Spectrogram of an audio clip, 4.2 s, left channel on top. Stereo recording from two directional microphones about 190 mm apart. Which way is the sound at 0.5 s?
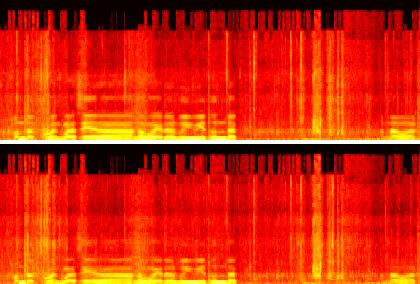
30° left (ahead or behind).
